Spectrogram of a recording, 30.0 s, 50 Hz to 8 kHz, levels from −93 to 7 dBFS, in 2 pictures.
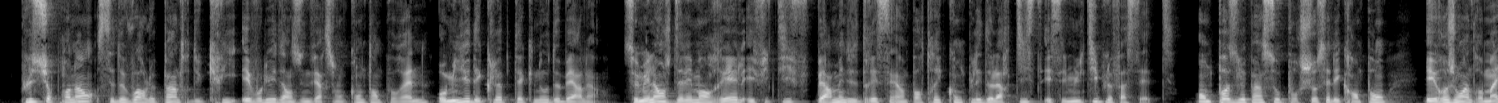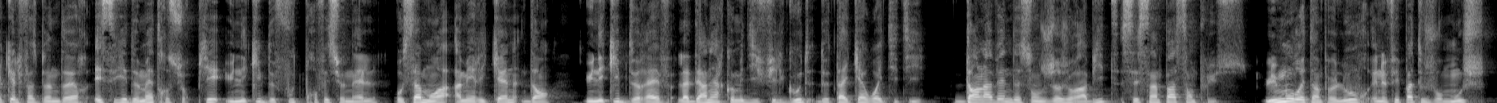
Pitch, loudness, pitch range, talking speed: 145 Hz, -18 LUFS, 120-175 Hz, 200 wpm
